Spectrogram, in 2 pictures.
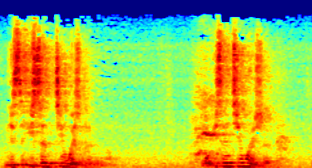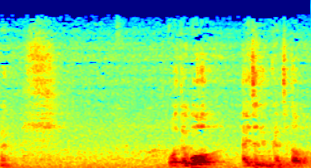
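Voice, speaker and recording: A middle-aged man preaching a sermon to a congregation, telling stories in an animated, self-mocking way. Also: on the high side, moderate pace, pauses often, background noise. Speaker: pastor. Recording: echoey hall, speaker far from mic.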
